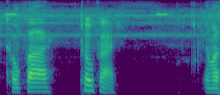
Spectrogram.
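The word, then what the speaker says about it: Ko-fi: to say all this stuff okay so it's kofi topi am i saying it right kofi yes okay my patrons on kofi my bad i'm not trying to mispronounce this on purpose this is the first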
